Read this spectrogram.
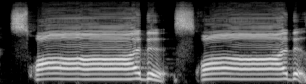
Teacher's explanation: صاد بھی سیٹی والے حرف میں سے ہے، اس کو بھی ہم نے سیٹی کے ساتھ ادا کرنا ہے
